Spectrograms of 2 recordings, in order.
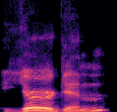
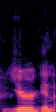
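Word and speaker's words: Jürgen: Yeah, well, Jurgen, I don't know. I do think they say Jurgen more than Jurgen, but We can go with Jurgen because I know like the actor Jurgen Prochnow pronounces it that way.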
